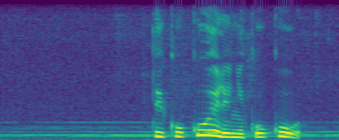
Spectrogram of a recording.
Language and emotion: Russian, neutral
